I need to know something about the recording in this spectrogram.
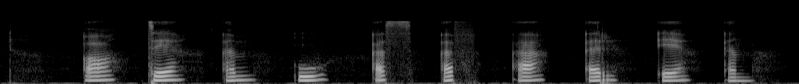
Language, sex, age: Norwegian, female, 19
